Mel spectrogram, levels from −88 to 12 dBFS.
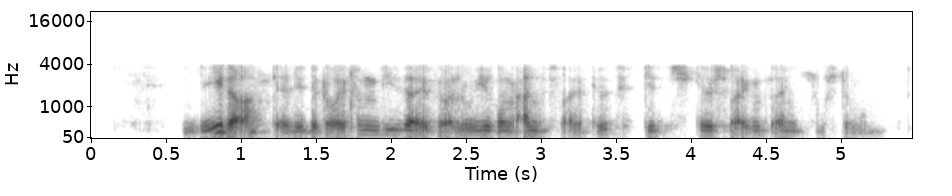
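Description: From start to finish the speech carries G.723.1 codec damage, and it is heavy. Everything sits in a narrow telephone band of roughly 250 Hz to 3.7 kHz, so voices sound muffled and boxy, while the coarse, slowly updated voice model leaves them hoarse and smears consonants. That points to a very low rate near 6.3 kbit/s. A spectrogram shows a hard ceiling at 3.7 kHz, nothing below 250 Hz, and blurry, blocky harmonics.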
